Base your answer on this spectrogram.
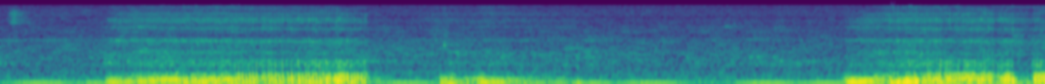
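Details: Sleeping puppy named Jo-Jo snoring indoors. Rasping, harmonic snores swell and fade in long drawn breaths, with a softer snore between them. A steady low hum from a pet water fountain runs beneath.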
